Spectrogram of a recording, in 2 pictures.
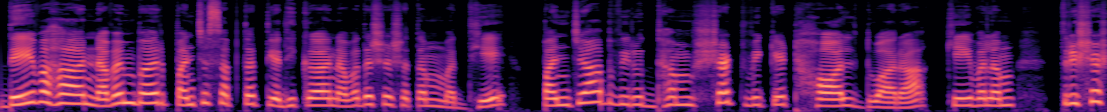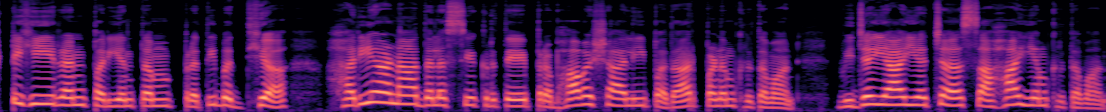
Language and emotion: Sanskrit, neutral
